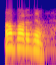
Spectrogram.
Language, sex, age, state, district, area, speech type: Malayalam, female, 60+, Kerala, Idukki, rural, conversation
